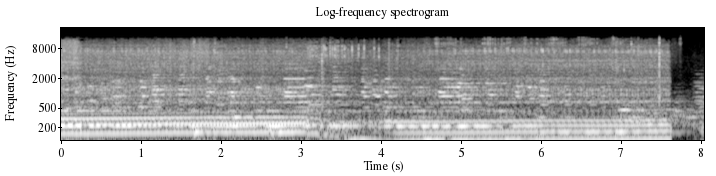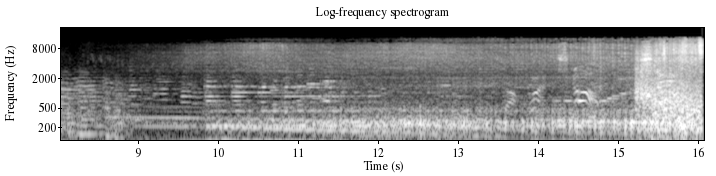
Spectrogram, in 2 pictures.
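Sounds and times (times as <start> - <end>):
motorcycle engine running: 0.0 - 7.7, 9.4 - 16.0
orchestral music: 0.0 - 13.5.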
